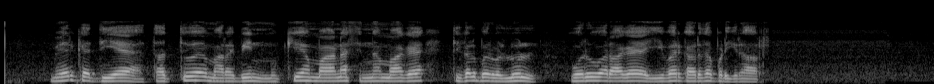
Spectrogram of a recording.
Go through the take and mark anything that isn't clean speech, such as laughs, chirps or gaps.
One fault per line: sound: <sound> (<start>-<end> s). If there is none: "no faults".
no faults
